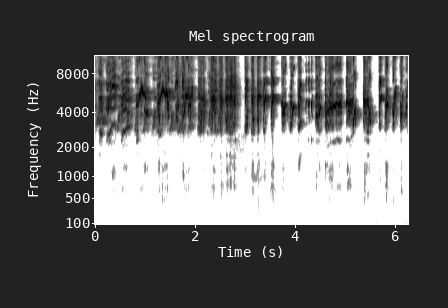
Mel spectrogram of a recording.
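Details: Red siskin, kept as a pet bird, singing a fast, high, continuous twitter of buzzy trills and chirps with short sweeping whistles, barely pausing for six seconds; no other sounds.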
